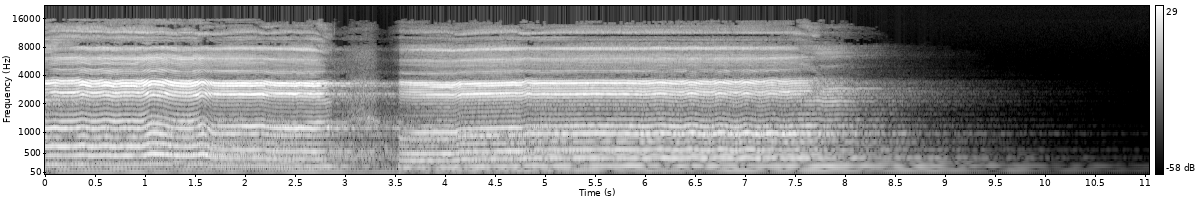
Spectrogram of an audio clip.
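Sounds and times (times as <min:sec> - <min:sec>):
low vocal drone: 0:00.0 - 0:10.0.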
